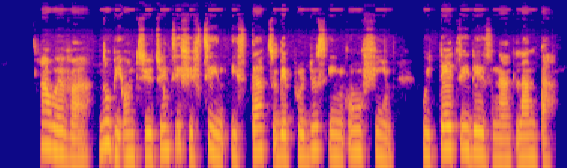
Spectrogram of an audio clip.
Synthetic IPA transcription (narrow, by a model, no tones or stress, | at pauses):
haʊɛvanobiʔɔ̃ntʰiltwɛ̃ntififtĩnistatːudepɹodjusĩnʔõnfilm | wit̪ɛtʰidezĩnatlãnta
